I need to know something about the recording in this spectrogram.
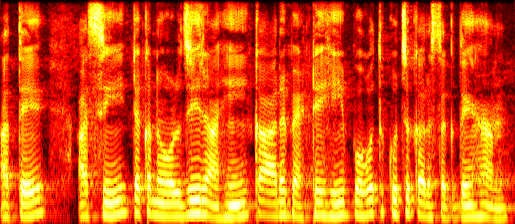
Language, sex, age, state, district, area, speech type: Punjabi, male, 18-30, Punjab, Hoshiarpur, urban, spontaneous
